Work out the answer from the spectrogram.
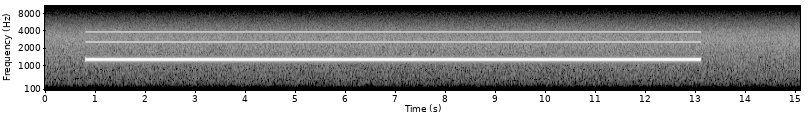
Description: A steady tone. There is no code.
